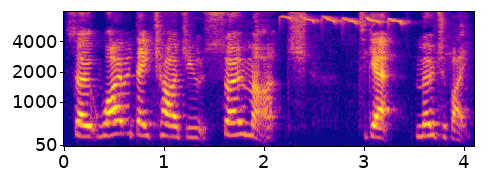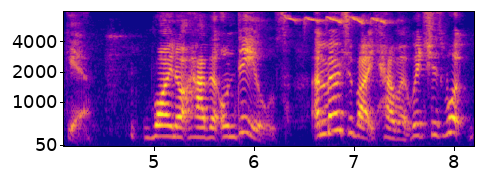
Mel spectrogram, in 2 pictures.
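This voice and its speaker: Young british girl ranting into her phone by the road, high-pitched, fed up and indignant. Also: rough recording. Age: young adult. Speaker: vlogger. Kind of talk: ranting vlog. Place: outdoors beside a road. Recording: phone mic outdoors, cars passing.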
